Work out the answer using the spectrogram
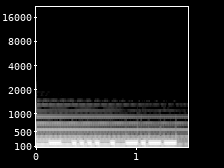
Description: Morse code, heard as a keyed tone, about 32 wpm, 190 Hz. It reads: THEY
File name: Cooper-Moore / A Retrospective 1990-2010 / Cooper-Moore - 05 - e If Only piano and morse code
